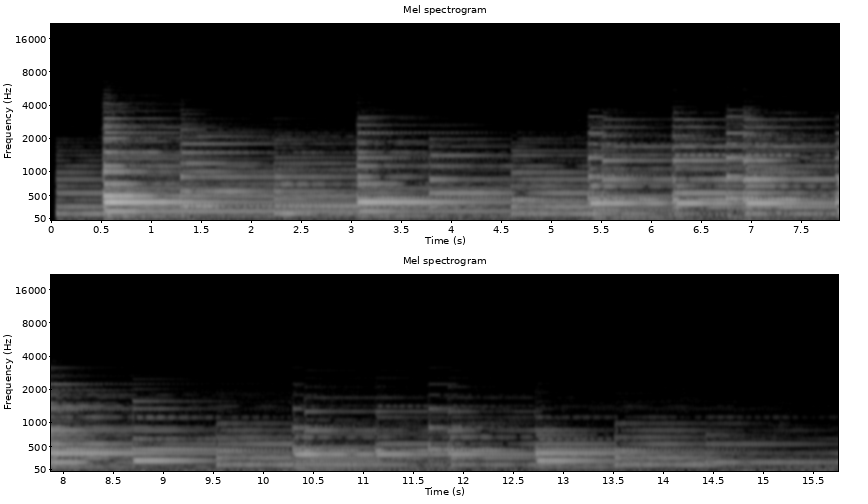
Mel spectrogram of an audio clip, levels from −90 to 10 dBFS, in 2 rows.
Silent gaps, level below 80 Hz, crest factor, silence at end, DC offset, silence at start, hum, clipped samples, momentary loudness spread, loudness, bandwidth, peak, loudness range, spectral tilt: none; -58 dBFS; 20 dB; 0.05 s; under 0.1%; 0.05 s; none; under 0.1%; 17 LU; -34 LUFS; 4.3 kHz; -12 dBFS; 10 LU; -10.5 dB/octave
